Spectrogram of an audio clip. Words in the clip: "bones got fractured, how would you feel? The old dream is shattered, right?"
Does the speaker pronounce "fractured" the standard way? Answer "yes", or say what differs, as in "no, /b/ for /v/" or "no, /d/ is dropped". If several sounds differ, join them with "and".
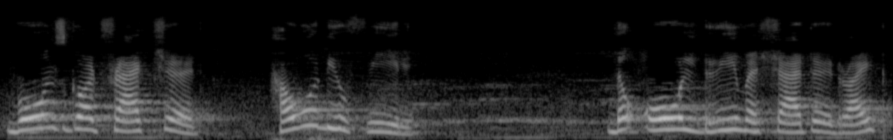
yes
